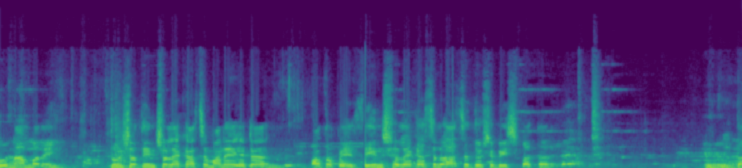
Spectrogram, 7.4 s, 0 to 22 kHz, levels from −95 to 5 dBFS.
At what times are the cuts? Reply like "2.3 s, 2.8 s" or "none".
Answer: 3.6 s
